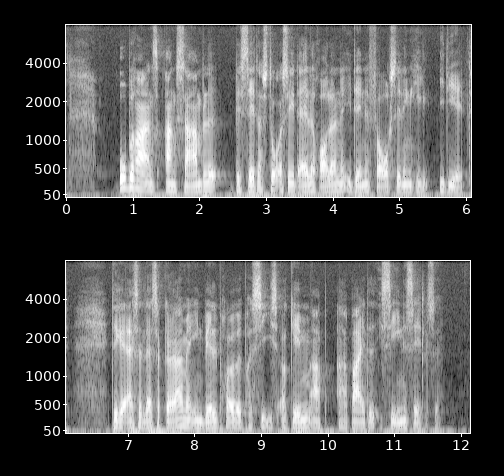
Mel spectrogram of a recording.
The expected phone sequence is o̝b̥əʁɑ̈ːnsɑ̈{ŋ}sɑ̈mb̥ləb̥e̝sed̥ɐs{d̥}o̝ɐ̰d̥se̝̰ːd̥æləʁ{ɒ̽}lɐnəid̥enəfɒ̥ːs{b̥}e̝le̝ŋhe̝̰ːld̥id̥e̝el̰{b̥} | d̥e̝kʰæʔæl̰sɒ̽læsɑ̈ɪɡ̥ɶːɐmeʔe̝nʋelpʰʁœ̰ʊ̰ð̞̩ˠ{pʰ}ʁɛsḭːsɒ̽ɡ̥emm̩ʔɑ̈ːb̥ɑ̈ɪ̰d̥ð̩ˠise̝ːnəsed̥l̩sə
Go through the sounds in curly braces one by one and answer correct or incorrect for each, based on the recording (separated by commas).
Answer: correct, correct, correct, incorrect, incorrect, correct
